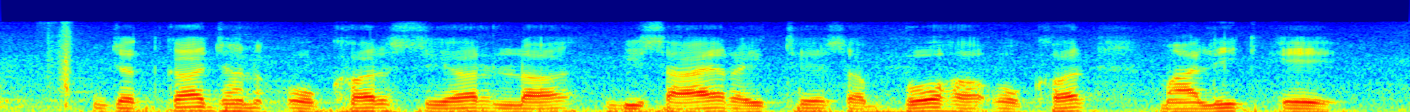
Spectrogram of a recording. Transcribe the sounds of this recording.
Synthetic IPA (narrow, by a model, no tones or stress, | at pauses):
d͡ʒət̪kad͡ʒʱənoːkʰəɾsejəɾləbisaːeɾəɦit̪ʰesəbːoɦəʔoːkʰəɾ | maːlikeː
